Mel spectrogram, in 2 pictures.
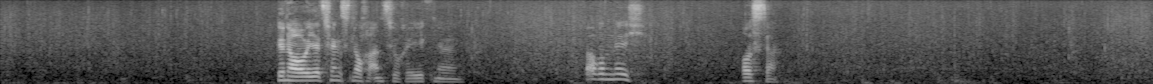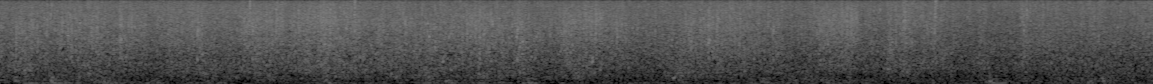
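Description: Muffled water murmurs steadily underwater.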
